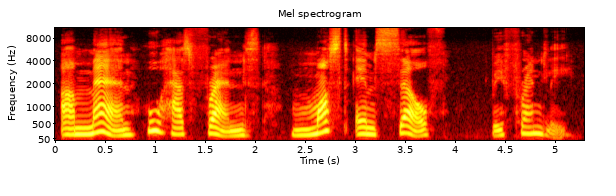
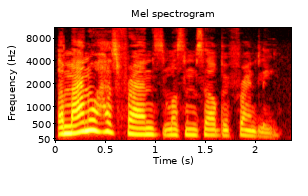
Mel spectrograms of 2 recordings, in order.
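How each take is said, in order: First: Slow, deliberate scripture quote; quoting scripture slowly. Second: Said in the usual way. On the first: Shown as a demonstration. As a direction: lay the verse out word by word. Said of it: "that says". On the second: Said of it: "Did you hear that?".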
